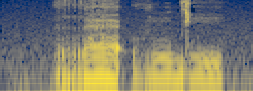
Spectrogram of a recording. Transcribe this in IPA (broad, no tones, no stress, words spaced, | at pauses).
ræʔṳ ndi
